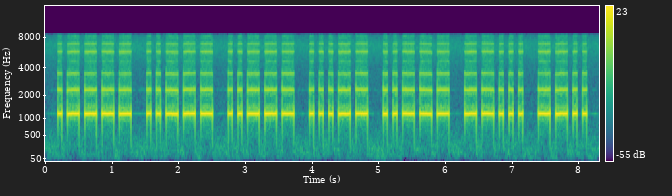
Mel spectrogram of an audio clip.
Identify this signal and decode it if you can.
Morse code, heard as a keyed tone, about 17 wpm, 1160 Hz. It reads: 122327Z
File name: 18wpm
